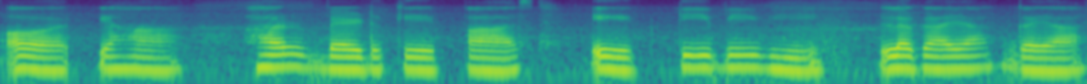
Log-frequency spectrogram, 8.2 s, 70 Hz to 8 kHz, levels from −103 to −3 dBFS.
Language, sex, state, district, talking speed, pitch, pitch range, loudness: Hindi, female, Bihar, West Champaran, 90 wpm, 165 Hz, 155-175 Hz, -18 LUFS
